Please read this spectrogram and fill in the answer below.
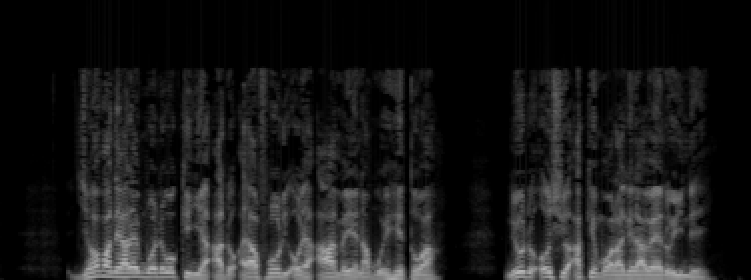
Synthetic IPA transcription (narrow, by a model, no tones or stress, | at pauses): d͡ʒɛhɔvaneaɾɛmwɔneɣokiɲiaʔadoʔajafoɾoɾiʔoɾeaʔamɛiɾɛnamweɦetwa | neondoʔoɕiɔʔakemɔɾaɣeɾawɛɾɔinḛ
